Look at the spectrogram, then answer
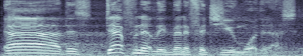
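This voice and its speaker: A man's voice: mid-range voice, big pitch swings, normal speed, a bit bright, in a large hall, a little hiss or hum. An actor playing a wisecracking, cocky gunslinger horseman in a video game, sarcastic and flippant. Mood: impatient. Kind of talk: dramatic video game voice acting.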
